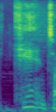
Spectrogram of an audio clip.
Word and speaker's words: can't: I can't talk right now. Fíjate que la T no la pronuncio y acentúo toda la palabra para hacer la negación.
